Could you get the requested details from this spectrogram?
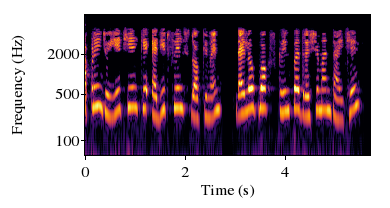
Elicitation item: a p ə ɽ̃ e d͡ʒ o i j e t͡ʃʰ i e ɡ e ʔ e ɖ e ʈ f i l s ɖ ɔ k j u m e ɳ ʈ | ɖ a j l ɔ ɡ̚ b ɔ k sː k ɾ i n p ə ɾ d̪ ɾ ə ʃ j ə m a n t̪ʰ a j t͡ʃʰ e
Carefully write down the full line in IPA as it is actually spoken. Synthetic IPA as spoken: a p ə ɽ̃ e d͡ʒ o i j e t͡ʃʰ i e k e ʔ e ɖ i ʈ f i l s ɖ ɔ k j u m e ɳ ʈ | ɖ a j l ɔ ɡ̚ b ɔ k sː k ɾ i n p ə ɾ d̪ ɾ ə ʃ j ə m a n t̪ʰ a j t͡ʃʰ e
